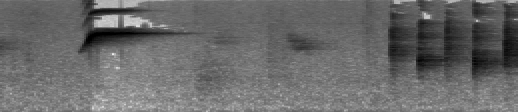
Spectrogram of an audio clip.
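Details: Senegal parrot kept as a household pet: a clear rising whistle that levels off, then a soft chirp and a rapid burst of four harsh, high chattering notes.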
